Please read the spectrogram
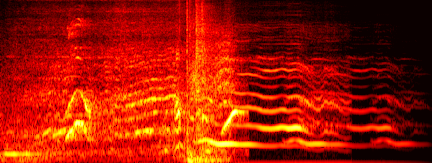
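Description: Excited, alarmed shouting and yelling with a sharp smack just before two seconds in, then a long drawn-out yell that fades away.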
